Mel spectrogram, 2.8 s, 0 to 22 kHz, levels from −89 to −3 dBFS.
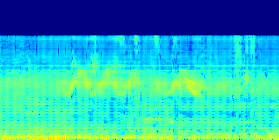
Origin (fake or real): fake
